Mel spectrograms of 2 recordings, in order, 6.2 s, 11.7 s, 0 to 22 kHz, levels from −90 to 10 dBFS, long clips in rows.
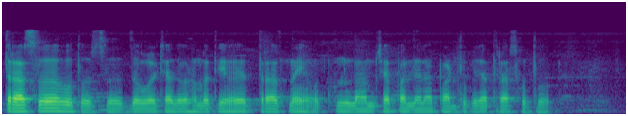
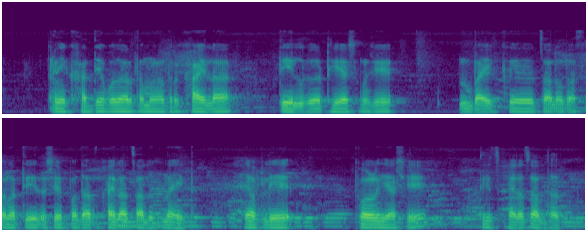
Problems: constant background noise, continuous background conversations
